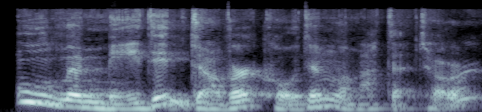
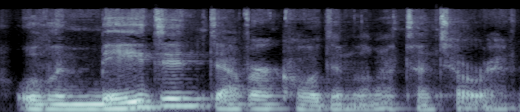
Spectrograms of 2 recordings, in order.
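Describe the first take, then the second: First: It is said as a challenging question. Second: It is said as a plain statement. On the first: Should you really learn law from before the Torah was given? "Other people read it as a question, an attack on the suggestion" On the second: You can learn law from before the Torah was given. "some people read it as, and that shows me you can learn something halachic"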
